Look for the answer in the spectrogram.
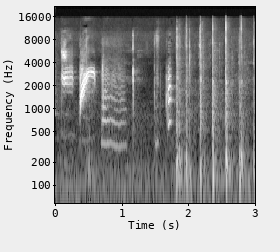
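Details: Pet budgerigar talking to itself in the morning, secretly recorded: a quick string of chattering, warbled syllables with squeaky rising notes and short clicks, mimicking human phrases picked up from people.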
